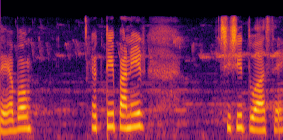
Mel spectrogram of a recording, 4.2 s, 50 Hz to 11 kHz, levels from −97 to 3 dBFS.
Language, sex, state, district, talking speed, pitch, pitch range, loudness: Bengali, female, Assam, Hailakandi, 85 wpm, 255 Hz, 215-275 Hz, -15 LUFS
